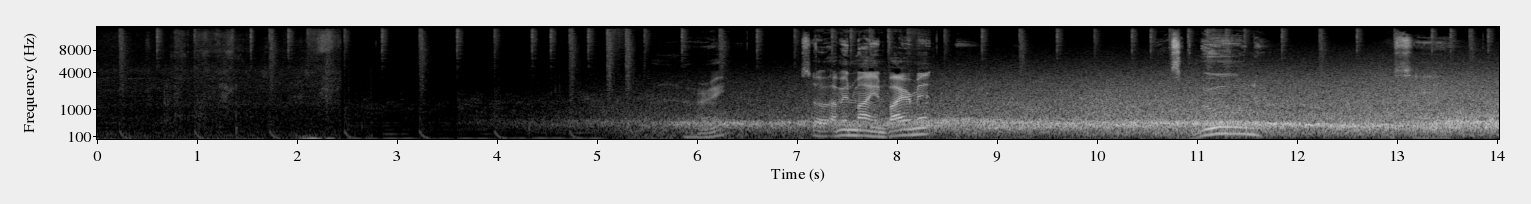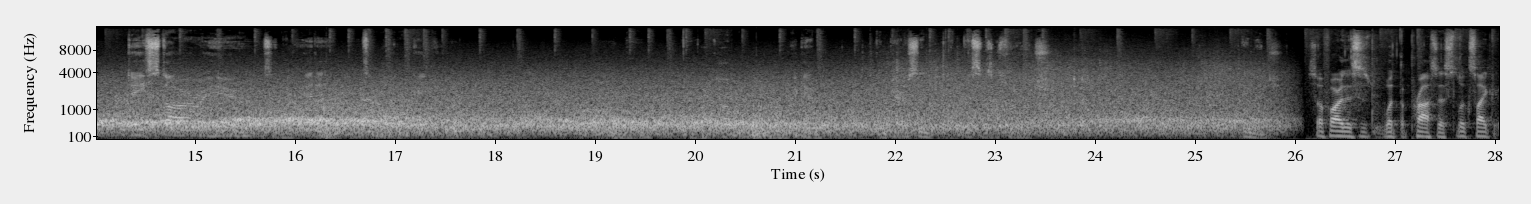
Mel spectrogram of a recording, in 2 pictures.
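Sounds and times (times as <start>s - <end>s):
low rushing drone: 3.7s - 26.1s.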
